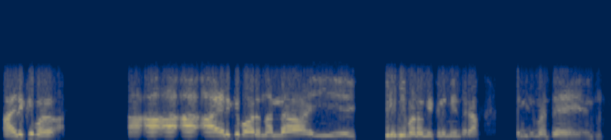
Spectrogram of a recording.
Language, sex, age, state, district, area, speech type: Malayalam, male, 45-60, Kerala, Kottayam, rural, conversation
